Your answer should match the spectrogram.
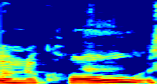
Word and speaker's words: Nycole: So Nycole is spelled with a Y, not an I. So N-Y-C-O-L-E.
